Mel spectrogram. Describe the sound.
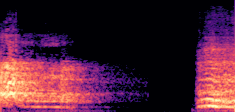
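A dog barks once, the sound trailing off into silence before another loud bark starts.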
